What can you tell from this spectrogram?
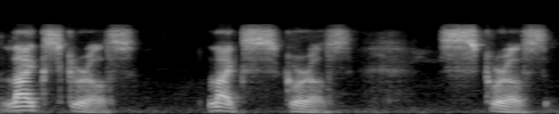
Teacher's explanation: this sound in squirrels is not the pure s when we say isolated but there's some sort of assimilation here because C is setad up influencing the next s sound like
